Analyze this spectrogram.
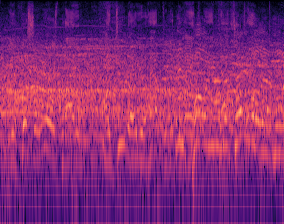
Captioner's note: speaks faintly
